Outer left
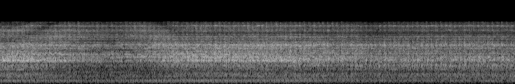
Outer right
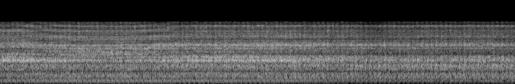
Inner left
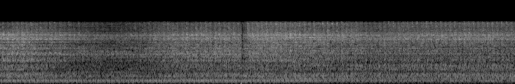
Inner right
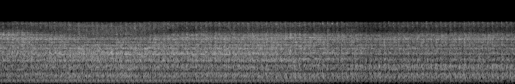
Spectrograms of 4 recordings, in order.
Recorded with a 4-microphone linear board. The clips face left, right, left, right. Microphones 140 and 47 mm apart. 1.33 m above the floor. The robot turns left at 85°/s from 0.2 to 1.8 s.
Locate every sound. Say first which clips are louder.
0.0 s an engine running: outer right 1 dB, inner right 3 dB; 15° right, 1.1 m; by 5.2 s 150° right, 1.1 m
